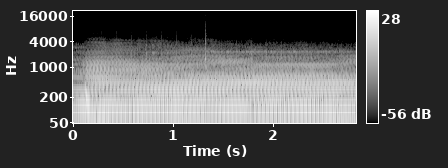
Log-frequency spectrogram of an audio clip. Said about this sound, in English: Low-frequency sounds have longer sound waves. This means they can travel farther without bumping into as many particles and losing energy. This is why we use low frequencies anytime we need a sound to travel as far as possible, like a foghorn.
